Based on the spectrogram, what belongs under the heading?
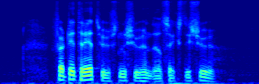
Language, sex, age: Norwegian, male, 38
